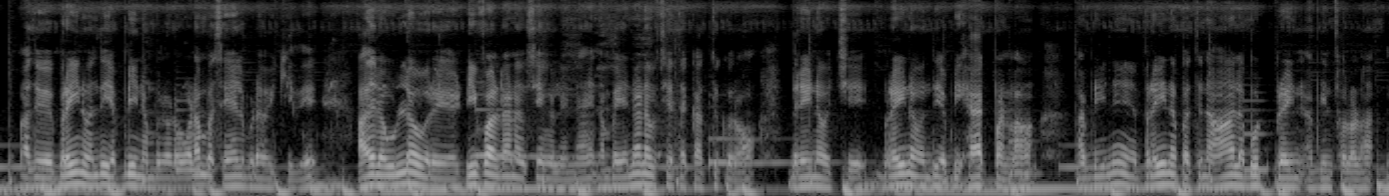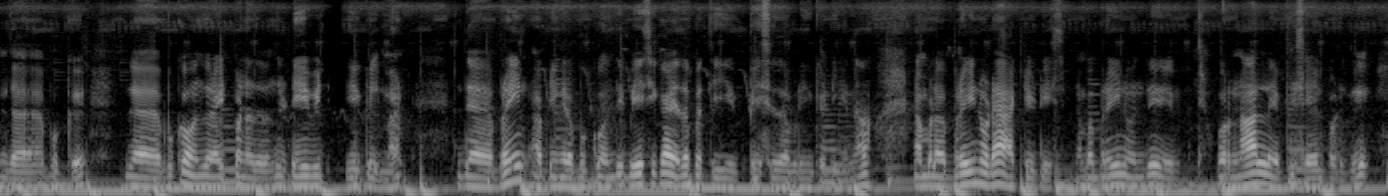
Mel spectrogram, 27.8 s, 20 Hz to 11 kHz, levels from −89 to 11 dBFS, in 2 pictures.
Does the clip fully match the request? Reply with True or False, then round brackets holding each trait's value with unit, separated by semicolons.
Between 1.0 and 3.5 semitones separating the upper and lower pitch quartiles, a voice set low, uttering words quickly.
True (3.0 semitones; 120 Hz; 140 wpm)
